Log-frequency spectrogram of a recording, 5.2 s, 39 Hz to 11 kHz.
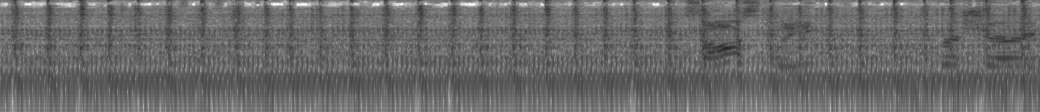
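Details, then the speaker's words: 1971 Suzuki TS185 two-stroke restarted after years sitting, very cold, on choke and smoky: uneven idle with a sharp raspy puff at every firing pulse; known gnarly exhaust leak. "all right so she is running again we definitely have really gnarly exhaust Le we knew that though that's okay"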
